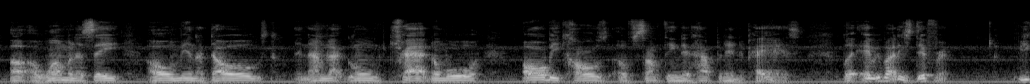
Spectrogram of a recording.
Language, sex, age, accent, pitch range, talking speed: English, male, 40-59, American, 95-120 Hz, 175 wpm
